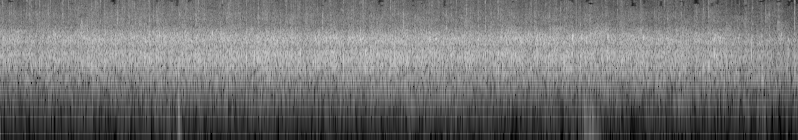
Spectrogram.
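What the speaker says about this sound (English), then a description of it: "I really think that they deserve a round of applause" An audience applauds Marcel and Holger during a talk, a loud, steady wall of clapping from many hands lasting the full six seconds without voices.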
